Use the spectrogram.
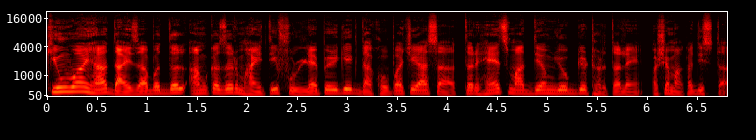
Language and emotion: Goan Konkani, neutral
